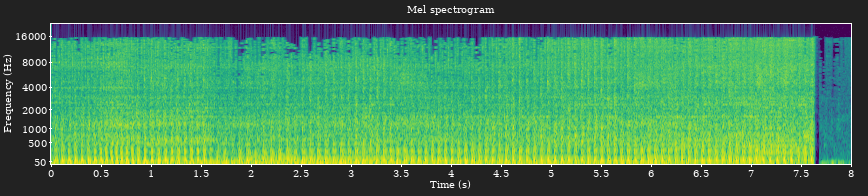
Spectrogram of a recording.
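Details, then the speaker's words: 1980 Yamaha XT500 single, revived after 20+ years sitting, fresh oil: thumping about 220 beats a minute stumbles unevenly then cuts out; sputtering, owner suspects restrictive air box or plugged exhaust pipe. "all right so it was kind of sputtering and not running the greatest when i was taking for a ride"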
